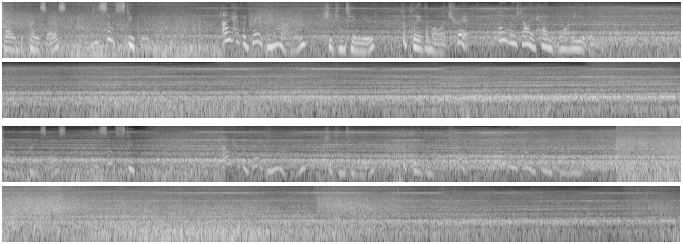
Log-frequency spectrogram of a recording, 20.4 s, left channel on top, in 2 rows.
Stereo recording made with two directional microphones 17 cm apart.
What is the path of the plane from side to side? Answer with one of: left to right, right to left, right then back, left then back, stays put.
right to left.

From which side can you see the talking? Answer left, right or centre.
left.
